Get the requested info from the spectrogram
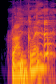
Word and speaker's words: Rognlien: Ronglien? – We say like rung of a ladder and Ronglien.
